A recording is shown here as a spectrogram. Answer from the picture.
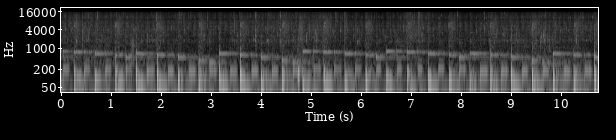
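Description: Chicken pieces deep-frying in a pot of bubbling oil, sizzling steadily. Background music with a steady beat and a simple melody plays over it.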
